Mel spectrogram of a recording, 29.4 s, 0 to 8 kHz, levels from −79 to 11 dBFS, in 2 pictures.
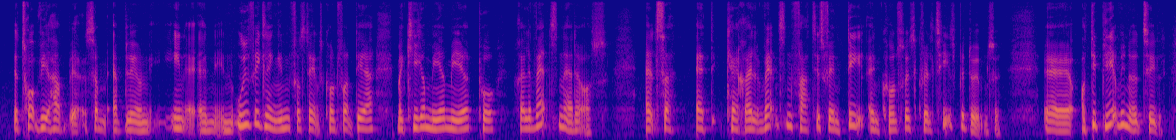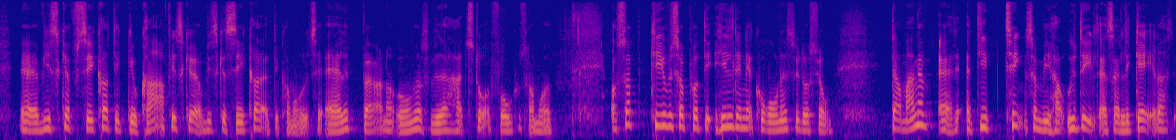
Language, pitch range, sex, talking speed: Danish, 145-185 Hz, male, 190 wpm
